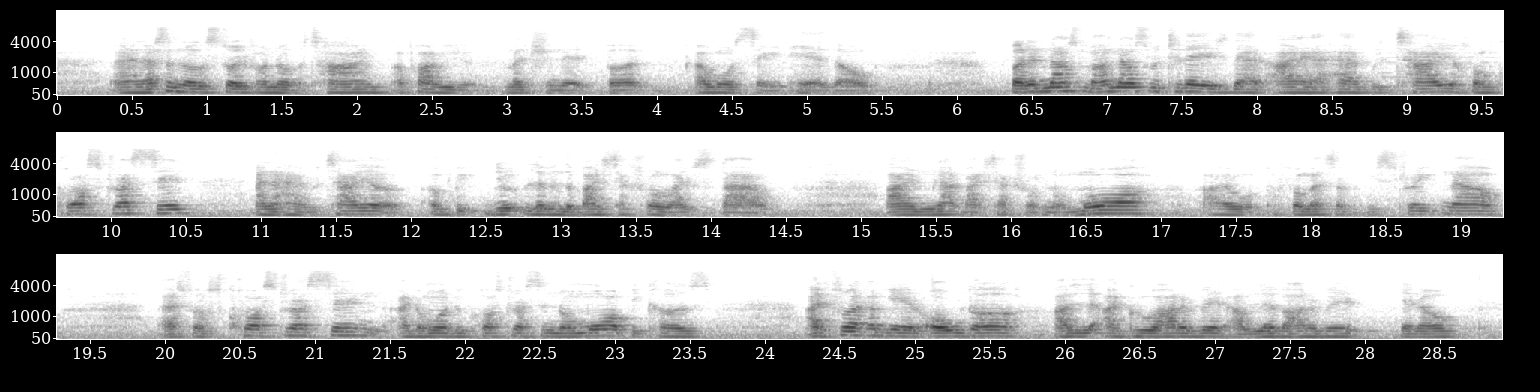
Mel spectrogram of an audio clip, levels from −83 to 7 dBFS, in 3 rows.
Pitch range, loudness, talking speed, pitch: 120-145 Hz, -30 LUFS, 170 wpm, 125 Hz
